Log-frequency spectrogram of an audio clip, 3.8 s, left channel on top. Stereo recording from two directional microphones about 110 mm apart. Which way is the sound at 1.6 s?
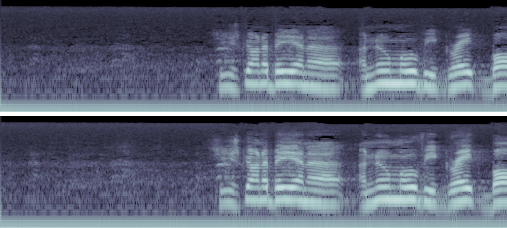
35° right (ahead or behind).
